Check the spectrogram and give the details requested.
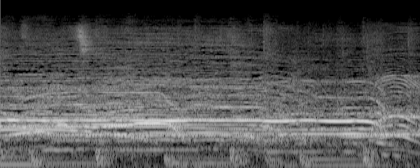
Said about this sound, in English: Alright, they're all outside, so you gotta scream as loud as possible so they hear you. You got any more than that? Let me hear it.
